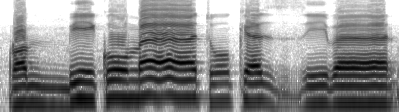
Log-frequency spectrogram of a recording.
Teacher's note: tebalkan karena dia Ro tafkhim adanya huruf ro yang berharakat fathah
